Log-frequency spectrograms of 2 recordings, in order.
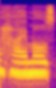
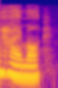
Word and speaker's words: Hymel: Okay, so that reminds me of what I'm going to play now, a song from Don Heimel's CD. Don is a Texas singer-songwriter, and I hope I'm saying his name right. It's Don, H-Y-M-E-L.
